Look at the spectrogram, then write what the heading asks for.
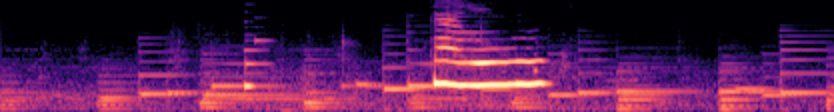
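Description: A cat in the video game Genshin Impact meows, with one clear, rising-and-falling meow near the middle over soft, layered game music.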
